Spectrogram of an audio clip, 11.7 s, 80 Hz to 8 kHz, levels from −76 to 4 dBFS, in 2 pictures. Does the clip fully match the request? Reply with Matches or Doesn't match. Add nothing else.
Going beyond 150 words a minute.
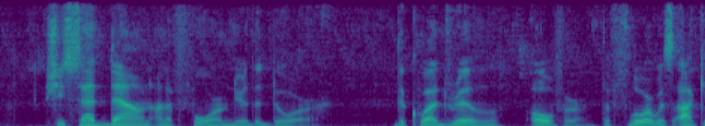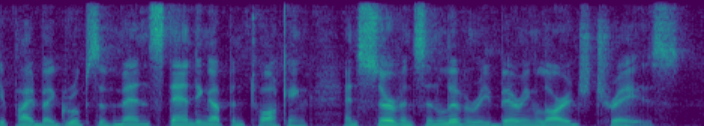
Matches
